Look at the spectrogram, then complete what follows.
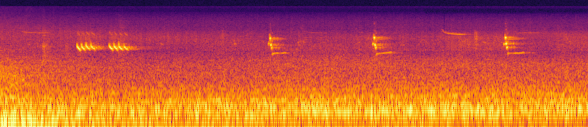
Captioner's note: birds chirping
